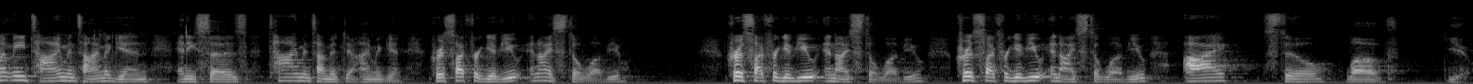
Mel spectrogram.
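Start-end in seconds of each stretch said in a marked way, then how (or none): 4.3-11.5 soft, fading low at each phrase end; tender forgiveness. Retold or imitated. God forgiving the preacher time and again, tender. 11.8-14.7 low, soft, drawn-out words; slow, deliberate tenderness. Retold or imitated. God assuring the preacher of lasting love, slow and tender. God's love, final emphatic repeat.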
